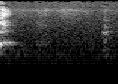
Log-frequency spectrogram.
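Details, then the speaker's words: Hiccup in a woman who says she got the hiccups and had been fake hiccuping; one short, sharp hiccup, then quiet room noise. "I was almost out the door and then I got the hiccup. So, I've been fake hiccuping."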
